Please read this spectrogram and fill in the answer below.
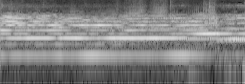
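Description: Electric guitar ringing out through its amplifier in one steady, sustained tone, with the drums stopped, as a song ends.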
